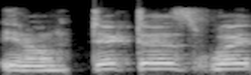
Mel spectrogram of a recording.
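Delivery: normal talking voice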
